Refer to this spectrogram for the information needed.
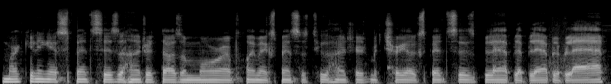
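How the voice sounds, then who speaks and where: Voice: medium pitch, flat delivery, moderate pace, a little mellow, a little hiss or hum. A game streamer giving casual, reactive playthrough commentary in a playful, exclamatory way, talking to the game.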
